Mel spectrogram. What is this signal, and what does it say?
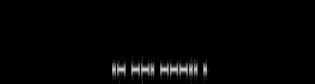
Morse code, heard as a keyed tone, about 52 wpm, 700 Hz. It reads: AG8E
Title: USA Call Signs - 4 Characters - Repeated 2x - 50wpm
